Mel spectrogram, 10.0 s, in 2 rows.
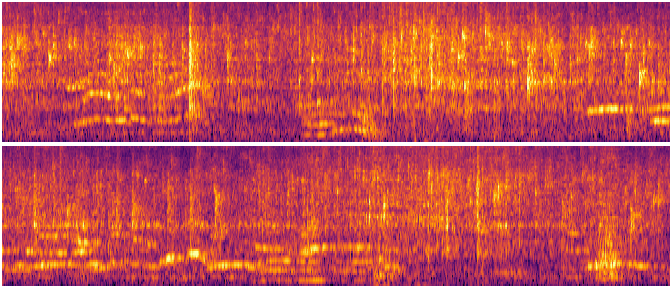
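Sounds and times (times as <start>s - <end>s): oil spattering crackles: 0.0s - 6.9s
food frying in hot oil: 0.0s - 10.0s.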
